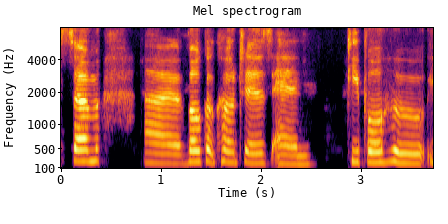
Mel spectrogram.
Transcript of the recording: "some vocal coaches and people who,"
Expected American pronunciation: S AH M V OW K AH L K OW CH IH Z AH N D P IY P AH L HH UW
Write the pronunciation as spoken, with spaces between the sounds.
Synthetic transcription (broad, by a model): S AH M V OW K L K OW CH IH Z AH N P IY P L HH UW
